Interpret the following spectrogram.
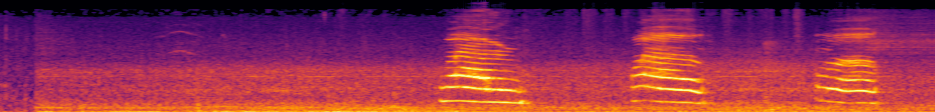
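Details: Black kitten, rescued earlier, meowing indoors as its voice changes over time; three clear harmonic meows about two seconds apart, each bending up then falling, over a faint steady hum.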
